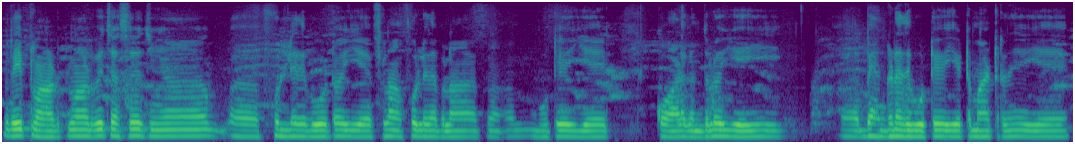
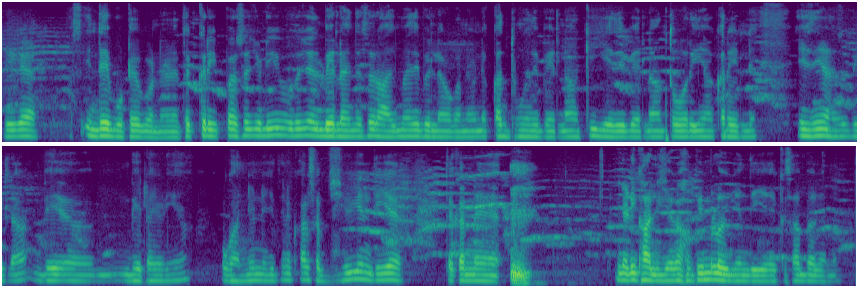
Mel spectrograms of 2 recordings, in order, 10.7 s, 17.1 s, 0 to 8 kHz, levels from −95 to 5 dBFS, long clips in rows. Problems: constant background noise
